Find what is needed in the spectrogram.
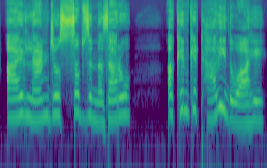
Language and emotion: Sindhi, happy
